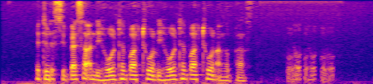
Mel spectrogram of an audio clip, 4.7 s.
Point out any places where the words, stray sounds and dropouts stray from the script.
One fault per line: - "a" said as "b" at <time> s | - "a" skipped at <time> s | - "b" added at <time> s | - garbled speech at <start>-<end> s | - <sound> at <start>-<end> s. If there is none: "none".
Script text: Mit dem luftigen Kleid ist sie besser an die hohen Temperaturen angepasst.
- "luftigen Kleid" skipped at 0.7 s
- "die hohen Temperaturen" added at 2.0 s
- laugh at 3.6-4.2 s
